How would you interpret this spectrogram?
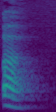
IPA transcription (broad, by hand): ʌ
